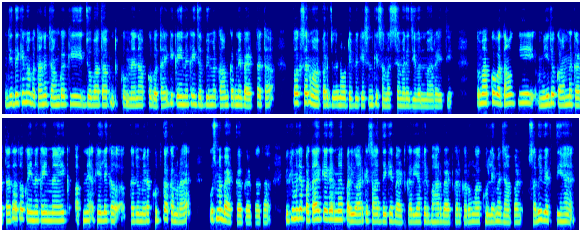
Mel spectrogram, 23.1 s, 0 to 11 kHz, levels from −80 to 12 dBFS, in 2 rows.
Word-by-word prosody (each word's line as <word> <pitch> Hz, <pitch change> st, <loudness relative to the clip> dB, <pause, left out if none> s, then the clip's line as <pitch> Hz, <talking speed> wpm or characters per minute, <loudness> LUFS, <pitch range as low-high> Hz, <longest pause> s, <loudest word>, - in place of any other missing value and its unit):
जी, 205 Hz, +4 st, 0 dB
देखिए, 230 Hz, +3 st, +2 dB
मैं 250 Hz, -1 st, +1 dB
बताना 200 Hz, 0 st, 0 dB
चाहूँगा 195 Hz, -1 st, -1 dB
कि 205 Hz, -1 st, -1 dB
जो 195 Hz, -2 st, +2 dB
बात 180 Hz, 0 st, -1 dB
आप 180 Hz, 0 st, -1 dB
ट -, -, -18 dB
को 185 Hz, -, -4 dB
मैंने 175 Hz, +1 st, -1 dB
आपको 180 Hz, +2 st, -4 dB
बताई 170 Hz, +1 st, 0 dB
कि 220 Hz, -, -4 dB
कहीं 200 Hz, -2 st, +2 dB
न 195 Hz, 0 st, -1 dB
कहीं, 200 Hz, -1 st, -1 dB
जब 185 Hz, -2 st, -2 dB
भी 190 Hz, 0 st, 0 dB
मैं 190 Hz, 0 st, -3 dB
काम 180 Hz, +1 st, -1 dB
करने 190 Hz, -1 st, 0 dB
बैठता 165 Hz, +2 st, +1 dB
था, 180 Hz, -, 0 dB, 0.5 s
तो 235 Hz, -, +4 dB
अक़्सर 235 Hz, 0 st, +4 dB
वहाँ 195 Hz, -5 st, +2 dB
पर 180 Hz, 0 st, +3 dB
जो 180 Hz, 0 st, -3 dB
है, 175 Hz, -, +1 dB
नोटिफ़िकेशन 175 Hz, 0 st, -2 dB
की 195 Hz, -, -3 dB
समस्या 165 Hz, -1 st, -4 dB
मेरे 165 Hz, 0 st, -2 dB
जीवन 155 Hz, -1 st, -2 dB
में 155 Hz, -, -4 dB
आ -, -, -5 dB
रही 150 Hz, -1 st, -3 dB
थी। 150 Hz, -, -13 dB, 0.5 s
तो -, -, -2 dB
मैं 230 Hz, +2 st, +5 dB
आपको 235 Hz, +1 st, +3 dB
बताऊँ 220 Hz, +1 st, +3 dB
कि 235 Hz, 0 st, -1 dB, 0.2 s
ये 200 Hz, -, +6 dB
जो 225 Hz, +1 st, +6 dB
काम 185 Hz, -1 st, 0 dB
मैं 200 Hz, 0 st, 0 dB
करता 180 Hz, 0 st, +1 dB
था, -, -, +3 dB
तो 240 Hz, -, +3 dB
कहीं 210 Hz, -4 st, +1 dB
न 195 Hz, 0 st, +2 dB
कहीं 195 Hz, 0 st, +2 dB
मैं 195 Hz, 0 st, +1 dB
एक 200 Hz, +1 st, -1 dB
अपने 200 Hz, +1 st, -2 dB
अकेले 195 Hz, 0 st, +1 dB
का -, -, +4 dB, 0.3 s
का 175 Hz, -, -1 dB
जो 180 Hz, +1 st, 0 dB
मेरा 180 Hz, +1 st, 0 dB
खुद 205 Hz, -1 st, -4 dB
का 235 Hz, -, +5 dB
कमरा 170 Hz, -2 st, 0 dB
है, 185 Hz, -, -2 dB, 0.4 s
उसमें 235 Hz, +3 st, +3 dB
बैठकर 160 Hz, -4 st, +3 dB
करता 150 Hz, 0 st, -2 dB
था। 155 Hz, +1 st, -5 dB, 0.3 s
क्योंकि 190 Hz, +5 st, 0 dB
मुझे 240 Hz, +1 st, +5 dB
पता 200 Hz, 0 st, +4 dB
है 220 Hz, +1 st, +7 dB
कि 225 Hz, +1 st, +3 dB
अगर 225 Hz, 0 st, +5 dB
मैं 220 Hz, 0 st, +3 dB
परिवार 175 Hz, 0 st, +3 dB
के 200 Hz, -, -1 dB
साथ, 175 Hz, -2 st, -2 dB
देखिए, 175 Hz, +1 st, 0 dB
बैठकर 165 Hz, 0 st, -2 dB
या 170 Hz, 0 st, +1 dB
फिर 175 Hz, -1 st, -1 dB
बाहर 170 Hz, 0 st, -4 dB
बैठकर 165 Hz, 0 st, -1 dB
करूँगा, 165 Hz, +3 st, -2 dB
खुले 170 Hz, -2 st, -1 dB
में, 180 Hz, +1 st, -2 dB
जहाँ 160 Hz, -2 st, -3 dB
पर 165 Hz, 0 st, -2 dB, 0.2 s
सभी 205 Hz, +6 st, +3 dB
व्यक्ति 190 Hz, -3 st, 0 dB
हैं, 175 Hz, -1 st, -2 dB
185 Hz, 245 wpm, -24 LUFS, 170-205 Hz, 0.5 s, है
